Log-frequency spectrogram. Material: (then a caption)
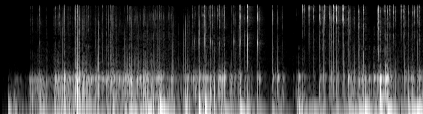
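Metal mesh. Long acrylic nails scratch a metal mesh microphone grille while hands wrap around the dome. The result is a dense, continuous scratching with a heavy low rumble and sharp, bright ticks. It briefly drops out near the middle before picking up again.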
